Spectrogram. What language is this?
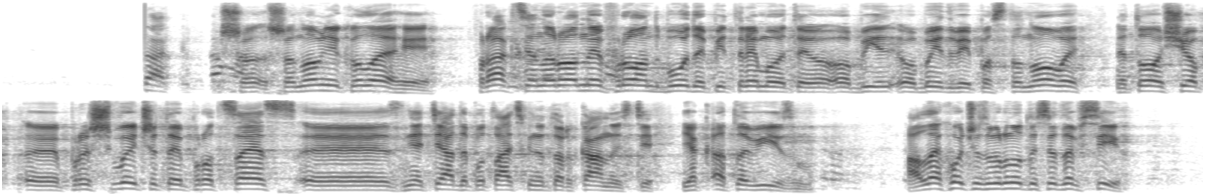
Ukrainian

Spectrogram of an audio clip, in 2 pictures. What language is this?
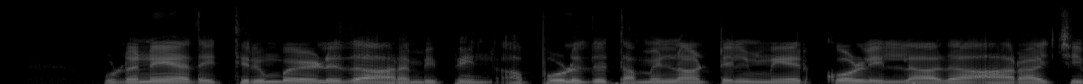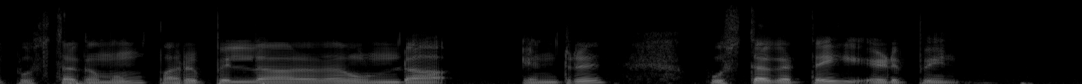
Tamil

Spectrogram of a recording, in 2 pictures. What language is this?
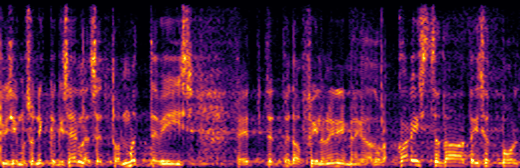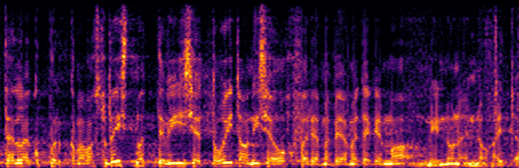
Estonian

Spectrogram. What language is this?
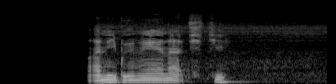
Matsés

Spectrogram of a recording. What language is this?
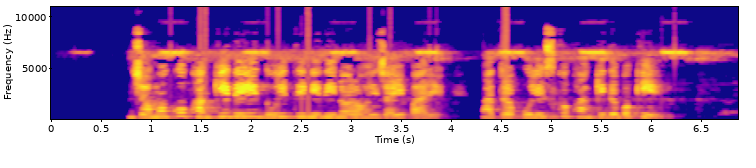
Odia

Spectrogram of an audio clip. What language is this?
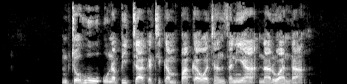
Swahili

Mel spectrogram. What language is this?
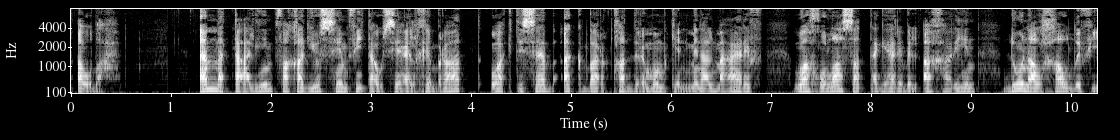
Arabic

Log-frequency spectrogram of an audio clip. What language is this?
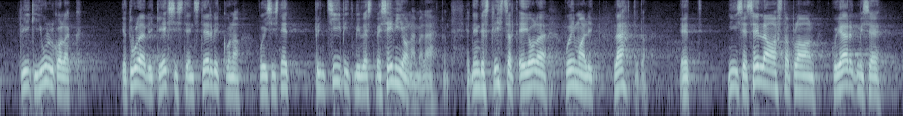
Estonian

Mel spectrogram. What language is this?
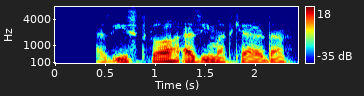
Persian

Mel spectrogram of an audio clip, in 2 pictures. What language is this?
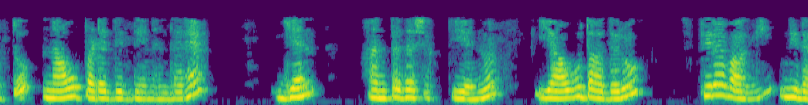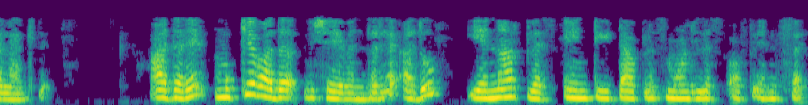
Kannada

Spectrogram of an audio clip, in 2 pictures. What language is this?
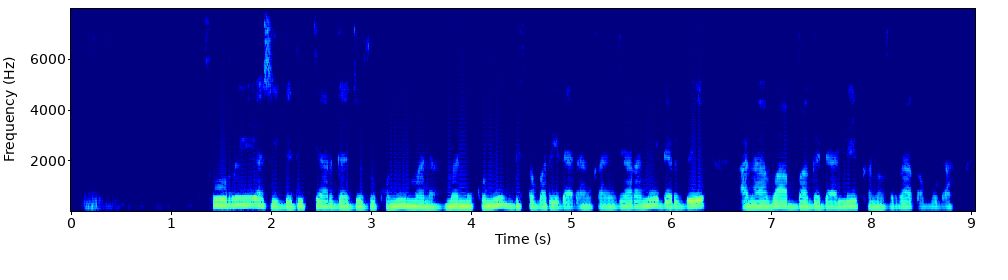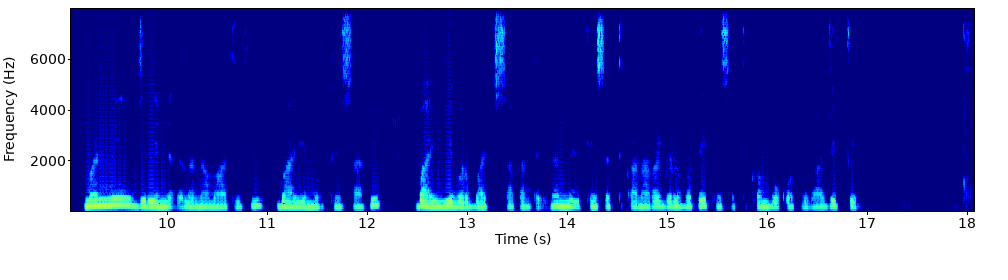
Oromo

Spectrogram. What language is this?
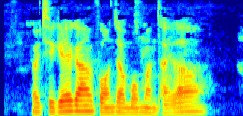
Cantonese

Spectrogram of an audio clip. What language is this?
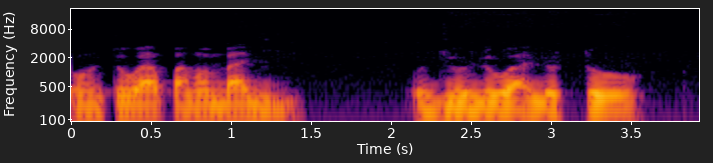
Yoruba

